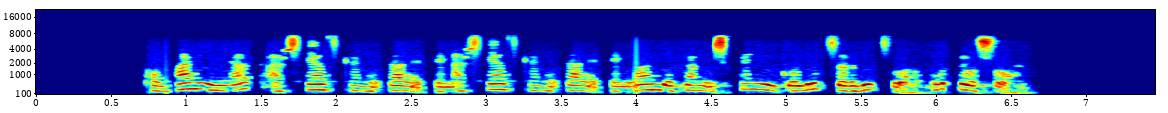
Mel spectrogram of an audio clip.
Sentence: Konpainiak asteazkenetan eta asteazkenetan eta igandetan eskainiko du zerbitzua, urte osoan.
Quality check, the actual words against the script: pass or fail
pass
